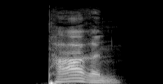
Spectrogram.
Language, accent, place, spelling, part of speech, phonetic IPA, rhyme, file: German, Germany, Berlin, Paaren, noun, [ˈpaːʁən], -aːʁən, De-Paaren.ogg
- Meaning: dative plural of Paar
